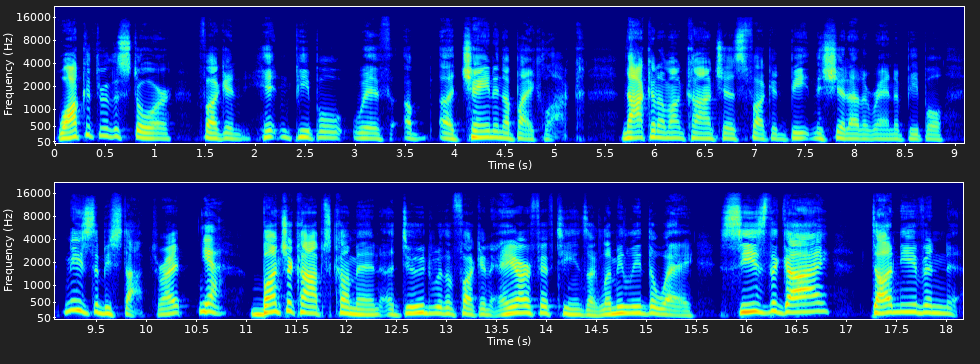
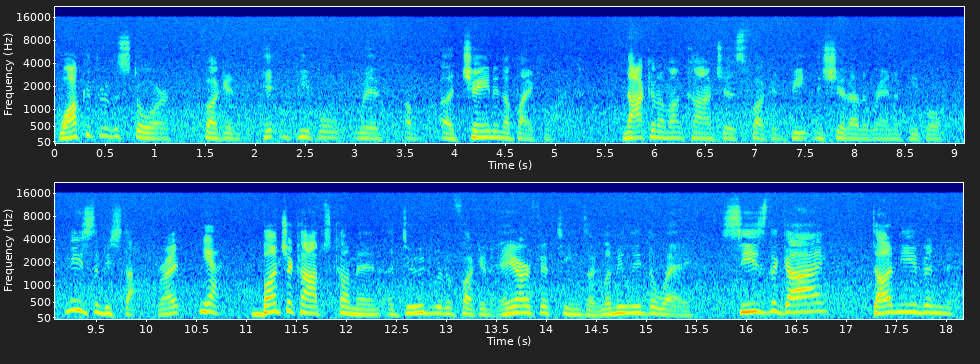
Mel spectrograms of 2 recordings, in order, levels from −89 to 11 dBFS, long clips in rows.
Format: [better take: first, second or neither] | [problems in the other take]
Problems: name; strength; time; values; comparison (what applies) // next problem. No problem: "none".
first | hiss; noticeable; throughout; 15 dB below the speech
